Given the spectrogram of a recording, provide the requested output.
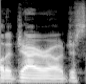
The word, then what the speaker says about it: gyro: calling that oh really you're calling that a Euro g y a gyro like a g y r gyro is how it's spelled but they call it the ass not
